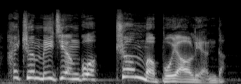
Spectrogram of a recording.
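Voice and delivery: usual speaking voice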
